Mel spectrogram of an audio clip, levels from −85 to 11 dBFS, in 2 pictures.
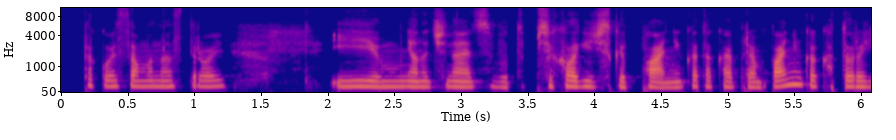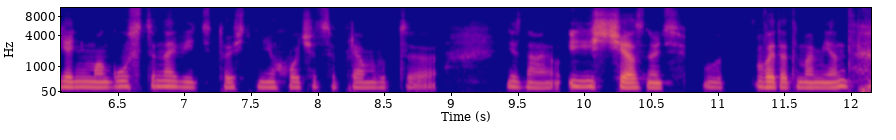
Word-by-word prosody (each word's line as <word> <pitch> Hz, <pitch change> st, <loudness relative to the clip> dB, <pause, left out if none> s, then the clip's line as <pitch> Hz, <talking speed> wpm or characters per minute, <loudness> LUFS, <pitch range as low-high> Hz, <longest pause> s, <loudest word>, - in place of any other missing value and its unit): такой 185 Hz, -4 st, -4 dB
самонастрой. 185 Hz, 0 st, -2 dB, 0.8 s
И 180 Hz, 0 st, +1 dB
у -, -, -1 dB
меня 175 Hz, 0 st, +1 dB
начинается 170 Hz, 0 st, +1 dB
вот 165 Hz, -1 st, -9 dB
психологическая 180 Hz, -3 st, +2 dB
паника, 165 Hz, +2 st, +2 dB
такая 170 Hz, -1 st, -3 dB
прям 160 Hz, -1 st, -2 dB
паника, 190 Hz, +3 st, +4 dB
которую 175 Hz, 0 st, 0 dB
я 165 Hz, -1 st, +1 dB
не 165 Hz, -, -3 dB
могу 160 Hz, +2 st, -2 dB
остановить. 175 Hz, -3 st, -4 dB
То -, -, -8 dB
есть 155 Hz, -, -7 dB
мне 160 Hz, -1 st, -5 dB
хочется 165 Hz, +1 st, -7 dB
прям 155 Hz, -1 st, -7 dB
вот, 155 Hz, 0 st, -14 dB
э, -, -, -10 dB, 0.5 s
не 175 Hz, -, -5 dB
знаю, 145 Hz, -3 st, -8 dB
и 180 Hz, -1 st, -1 dB
исчезнуть 150 Hz, -3 st, +5 dB
вот 155 Hz, -2 st, -10 dB, 0.2 s
в 170 Hz, -, -3 dB
этот 160 Hz, -2 st, +3 dB
момент. 155 Hz, +4 st, -1 dB
170 Hz, 160 wpm, -31 LUFS, 160-180 Hz, 0.8 s, исчезнуть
